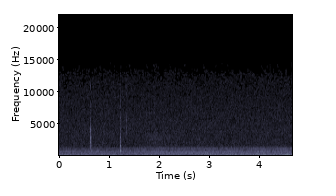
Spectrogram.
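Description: Boeing 747-400's four turbofan engines on final approach, a steady low rumble.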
